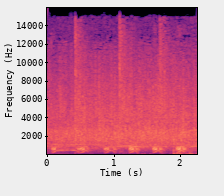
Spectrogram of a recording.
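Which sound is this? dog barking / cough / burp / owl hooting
owl hooting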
